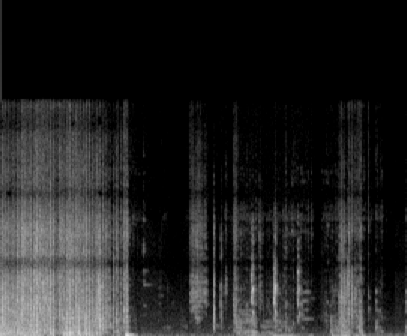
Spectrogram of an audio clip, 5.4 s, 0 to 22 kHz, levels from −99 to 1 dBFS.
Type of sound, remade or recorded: recorded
